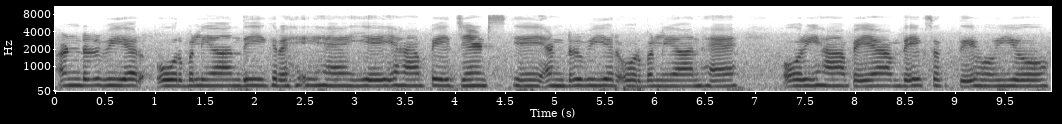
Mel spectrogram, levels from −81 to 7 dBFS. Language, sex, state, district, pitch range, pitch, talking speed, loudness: Hindi, female, Haryana, Jhajjar, 230-245 Hz, 240 Hz, 145 wpm, -13 LUFS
